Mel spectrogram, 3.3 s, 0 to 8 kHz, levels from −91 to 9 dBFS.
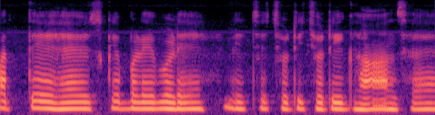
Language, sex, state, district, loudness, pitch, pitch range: Hindi, female, Odisha, Nuapada, -14 LUFS, 170 Hz, 165-175 Hz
